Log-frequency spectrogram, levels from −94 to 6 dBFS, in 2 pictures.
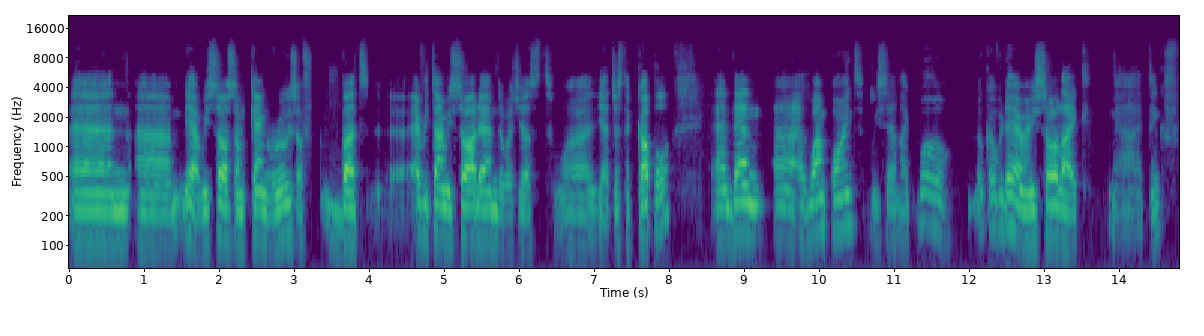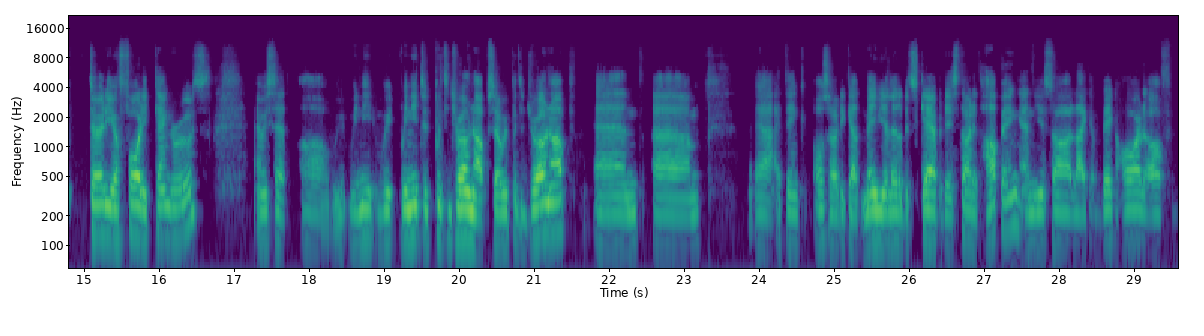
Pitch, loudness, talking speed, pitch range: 115 Hz, -28 LUFS, 185 wpm, 110-130 Hz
